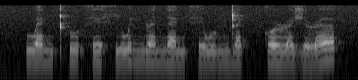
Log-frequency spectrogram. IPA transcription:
w ɛ ŋ ʈʰ u h ɪ h i w ɪ ŋ ɭ ɛ n ɛ ŋ h ɪ w u ŋ ɖ ɛ kː o ɭ ə ʒ ə ɭ ə

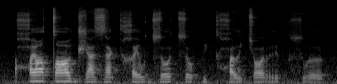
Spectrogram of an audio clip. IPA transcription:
ħ ɛ tˤ i w d͡ʒ a z a k χ e w d͡z o t͡s o p i k ħ ɤ c ɔ r ɯ k sʷ ɤ

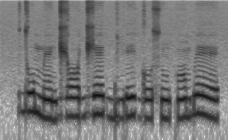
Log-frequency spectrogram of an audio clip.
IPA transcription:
d o˧ m ɛ̃˨ d͡ʒ ɔ˧ d͡ʒ ɛ˧ ɡ͡b i˨ ɾ e˧ ɡ o˨ s ũ˨ k ɔ̃˨˦ b ɛ˦˨

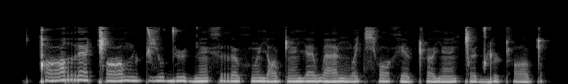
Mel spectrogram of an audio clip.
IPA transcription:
ǃ ɑ r ɛ ǁ ɑ n̪ ø ʈ ʑ u d ʉ d ɛ̃ x r œ xʷ ɛ̃ j ɑ ʈ ɛ̃ j ɛ w æ ŋʷ æ t͡ɕʰ ɔ x e ʈʰ œ j ɛ̃ ǀ ø d ɖ ʉ ʈʰ ɑ ʈ

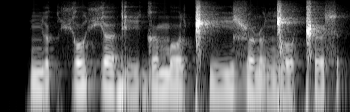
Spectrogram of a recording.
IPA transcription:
ɲ ɵː k ç o u̯ ç əː ɡ iː ɡ ɵ m oː l ǁʰ iː ɮ o ɳ u l ŋ͡ǀ oː ǁ ɵ s

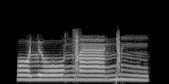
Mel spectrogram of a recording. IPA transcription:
o lʲ oː ŋ͡ǀ æ̃ː ŋ͡ǀ ĩ

